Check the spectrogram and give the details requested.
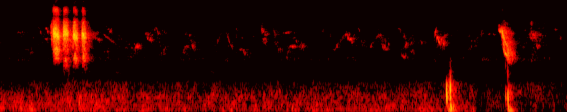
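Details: Sparrow uttering a quick run of four or five bright chirps, then quiet background, a low knock and one more sharp chirp near the end.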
